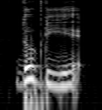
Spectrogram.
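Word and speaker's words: d'oublier: で、発音は、ドゥまでを一音節で読むので、ドブリエになります。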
